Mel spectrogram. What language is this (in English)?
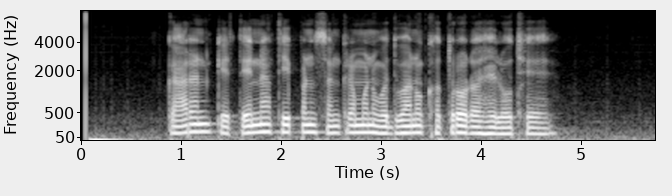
Gujarati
